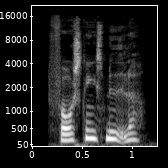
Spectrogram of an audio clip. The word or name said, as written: forskningsmidler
